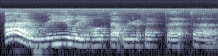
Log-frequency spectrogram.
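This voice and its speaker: A woman's voice: lowish voice, expressive, slow, darkish tone. Echoey distant woman player. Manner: casual, wry. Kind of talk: tabletop role-play. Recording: very echoey, far from mic.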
